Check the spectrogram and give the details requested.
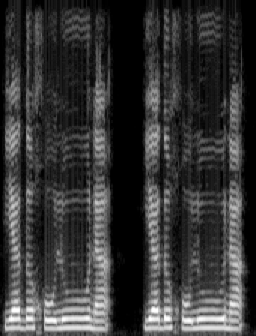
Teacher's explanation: ख्वा पर पेश की हरकत है, ख्वा को पुर पढ़ेंगे और जल्द पढ़ेंगे।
